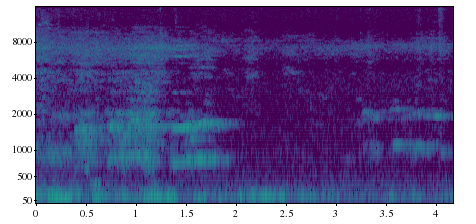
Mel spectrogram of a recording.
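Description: A rooster crowing in the distance: one faint, drawn-out crow lasting about a second and a half.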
